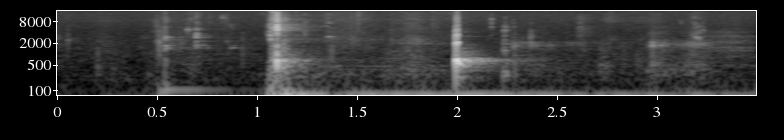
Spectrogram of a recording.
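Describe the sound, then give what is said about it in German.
Cork popping as a bottle found floating at sea is opened: a few sharp, hollow plops over a low rumbling undertone. “Da, da schwimmt eine Flasche. Ja, dann mach mal auf.”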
